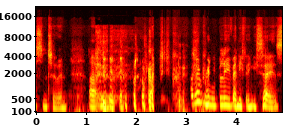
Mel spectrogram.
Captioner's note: laughter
